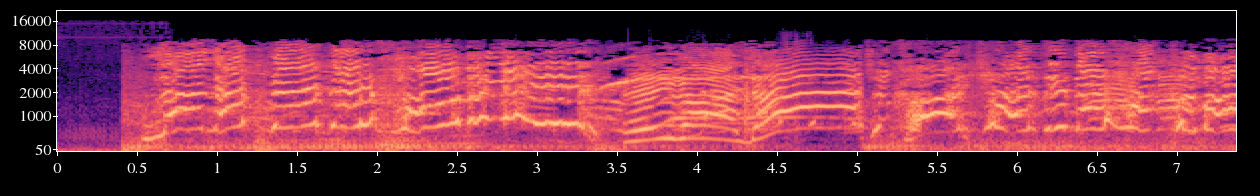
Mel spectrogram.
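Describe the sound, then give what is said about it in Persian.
A woman shouts loudly and continuously on a pedestrian bridge over a highway in Tehran, Iran, on the morning of 24 Aban 1398 (November 2019), her voice rising and wavering into anguished, wailing cries, with a low background rumble like traffic beneath. “صبح 24 آبان 1398 و فریادهای این زن روی یک پل عابر پیاده در بزرگراهی در تهران و مردمی که خود را از همه جا بی خبر می دیدند و ناگهان شنیدند که قیمت بنزین چند برابر شده است.”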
